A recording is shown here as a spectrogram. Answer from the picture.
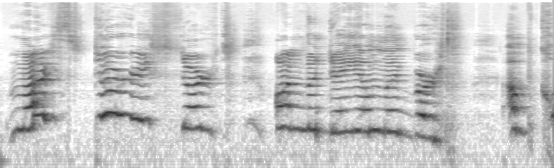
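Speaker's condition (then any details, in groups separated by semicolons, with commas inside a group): Physical speech impairment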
